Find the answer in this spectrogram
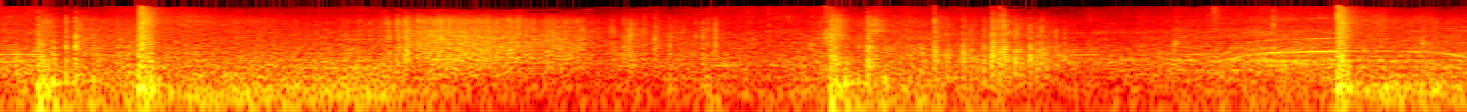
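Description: Aerial firework shells bursting in the sky: four sharp bangs, two in quick succession at the start, one about three seconds in and one near the end.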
